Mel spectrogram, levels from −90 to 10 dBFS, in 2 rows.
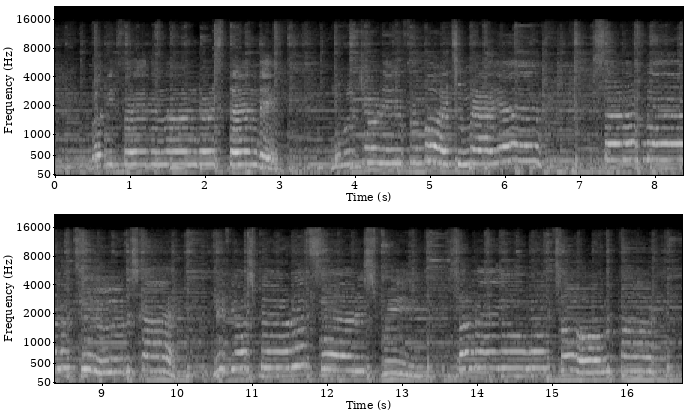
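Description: No technical faults are audible anywhere in the recording.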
